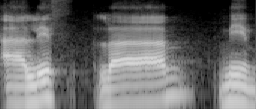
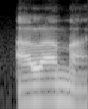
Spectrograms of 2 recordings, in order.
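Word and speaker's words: الم: yang yang tahu ee bacanya Alif Lam Mim bukan alam ini orang gak tahu dibaca alam ya Alif Lam Mim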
